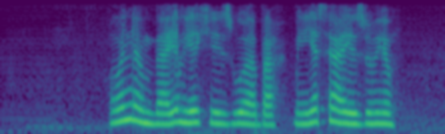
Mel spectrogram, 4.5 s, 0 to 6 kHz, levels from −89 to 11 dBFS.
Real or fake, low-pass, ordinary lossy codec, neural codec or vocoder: fake; 5.4 kHz; none; codec, 16 kHz in and 24 kHz out, 0.8 kbps, FocalCodec, streaming, 65536 codes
